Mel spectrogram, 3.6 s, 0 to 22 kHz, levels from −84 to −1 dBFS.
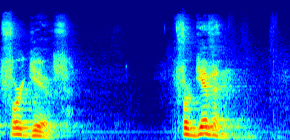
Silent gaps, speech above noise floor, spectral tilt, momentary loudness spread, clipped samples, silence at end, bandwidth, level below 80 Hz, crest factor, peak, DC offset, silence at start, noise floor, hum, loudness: none; 45 dB; -6 dB/octave; 20 LU; under 0.1%; 0.6 s; 15 kHz; -56 dBFS; 20 dB; -2 dBFS; under 0.1%; 0 s; -62 dBFS; none; -18 LUFS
